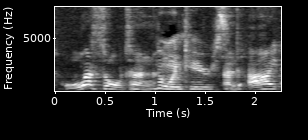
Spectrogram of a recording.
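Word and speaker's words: Weselton: And we shall send you straight back to Weaselton. It's pronounced Weaselton.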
